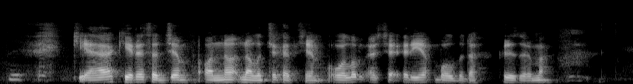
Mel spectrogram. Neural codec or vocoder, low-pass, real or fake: codec, 16 kHz, 1 kbps, X-Codec, WavLM features, trained on Multilingual LibriSpeech; 7.2 kHz; fake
